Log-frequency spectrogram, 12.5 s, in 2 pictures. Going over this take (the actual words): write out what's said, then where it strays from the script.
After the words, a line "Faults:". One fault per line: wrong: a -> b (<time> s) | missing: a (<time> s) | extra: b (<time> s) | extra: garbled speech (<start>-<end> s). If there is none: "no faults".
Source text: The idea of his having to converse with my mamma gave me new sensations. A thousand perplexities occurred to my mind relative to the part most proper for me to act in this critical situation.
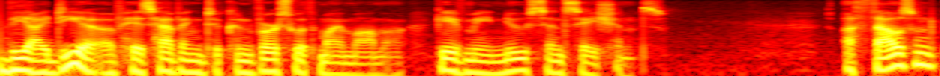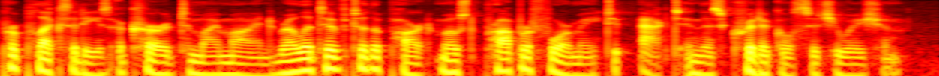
The idea of his having to converse with my mamma gave me new sensations. A thousand perplexities occurred to my mind relative to the part most proper for me to act in this critical situation.
Faults:
no faults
